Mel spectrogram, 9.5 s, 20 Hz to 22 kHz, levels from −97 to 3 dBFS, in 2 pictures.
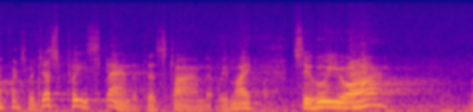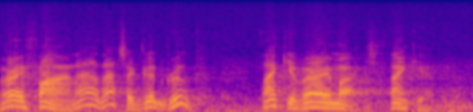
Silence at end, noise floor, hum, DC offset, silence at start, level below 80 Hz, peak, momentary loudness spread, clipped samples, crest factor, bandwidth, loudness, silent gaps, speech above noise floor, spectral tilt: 0 s; -44 dBFS; none; under 0.1%; 0 s; -46 dBFS; -8 dBFS; 17 LU; under 0.1%; 16 dB; 11.5 kHz; -24 LUFS; none; 21 dB; -8 dB/octave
